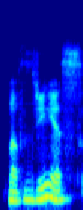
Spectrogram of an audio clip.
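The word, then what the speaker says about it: 7xvethegenius: you found out yesterday how we should be pronouncing the name of the other artist on this track, and it is Love the Genius after much debate. spelt with a 7 and an X at the start there.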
